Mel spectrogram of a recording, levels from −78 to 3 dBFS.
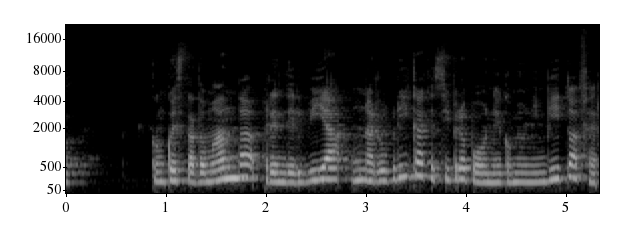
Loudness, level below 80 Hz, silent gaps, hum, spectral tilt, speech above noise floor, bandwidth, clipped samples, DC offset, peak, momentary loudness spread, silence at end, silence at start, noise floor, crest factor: -30 LUFS; -74 dBFS; none; none; -6 dB/octave; 40 dB; 16 kHz; under 0.1%; under 0.1%; -14 dBFS; 7 LU; 0 s; 0 s; -69 dBFS; 16 dB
